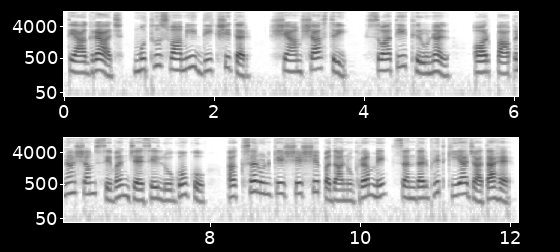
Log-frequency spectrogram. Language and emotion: Hindi, neutral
